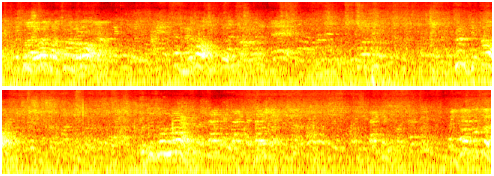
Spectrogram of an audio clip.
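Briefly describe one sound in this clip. Spectators at ringside shout and call out.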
